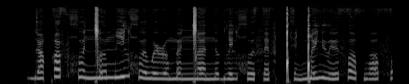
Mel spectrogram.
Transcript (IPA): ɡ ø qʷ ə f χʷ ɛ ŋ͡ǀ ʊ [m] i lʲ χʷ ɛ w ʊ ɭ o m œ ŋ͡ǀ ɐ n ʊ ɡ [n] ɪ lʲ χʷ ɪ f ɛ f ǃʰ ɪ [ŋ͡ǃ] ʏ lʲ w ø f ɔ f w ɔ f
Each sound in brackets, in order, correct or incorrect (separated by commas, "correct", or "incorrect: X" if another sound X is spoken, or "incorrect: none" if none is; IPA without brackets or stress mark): correct, incorrect: l, correct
